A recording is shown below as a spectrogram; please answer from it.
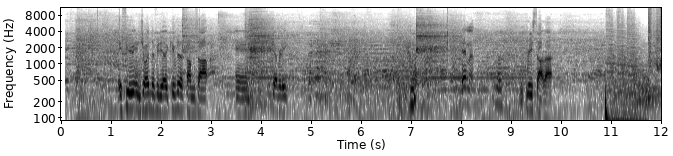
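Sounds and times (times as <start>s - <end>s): faint music: 0.1s - 12.0s.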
